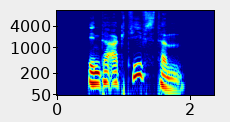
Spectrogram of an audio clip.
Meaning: strong dative masculine/neuter singular superlative degree of interaktiv
- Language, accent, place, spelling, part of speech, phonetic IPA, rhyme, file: German, Germany, Berlin, interaktivstem, adjective, [ˌɪntɐʔakˈtiːfstəm], -iːfstəm, De-interaktivstem.ogg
